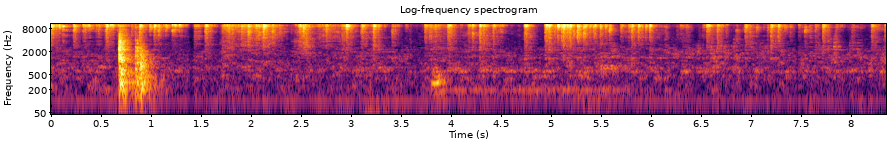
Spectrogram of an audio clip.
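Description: Crinkly plastic bread bag rustling as a loaf of sliced bread is handled, with a single knock about a second in.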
